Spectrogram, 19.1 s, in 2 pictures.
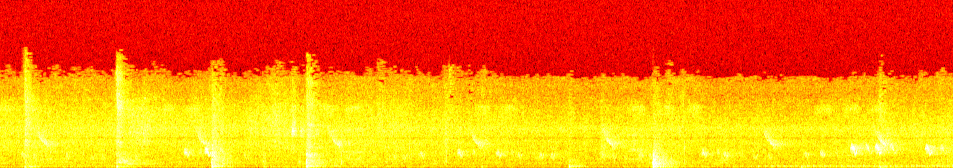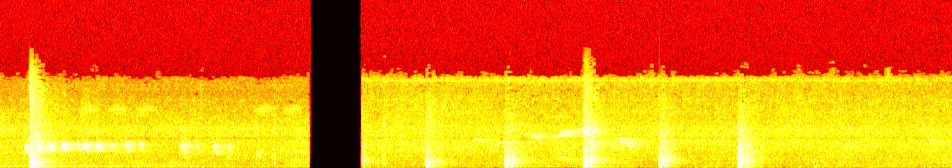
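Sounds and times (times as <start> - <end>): small birds chirping: 0.0 - 12.6, 14.0 - 19.0
sharp knocks: 3.0 - 3.4, 6.5 - 6.8, 9.8 - 10.1, 13.2 - 14.0, 14.6 - 14.8, 15.4 - 17.2.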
